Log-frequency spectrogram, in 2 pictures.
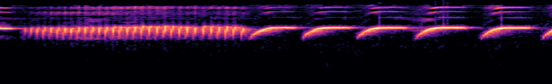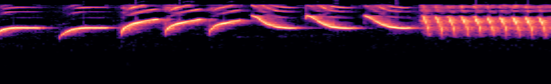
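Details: Canary master song used to tutor young canaries: a long steady whistled tone, then a row of identical rising-falling swept notes about four per second, climbing into higher swooping phrases and ending in a fast buzzy trill.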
